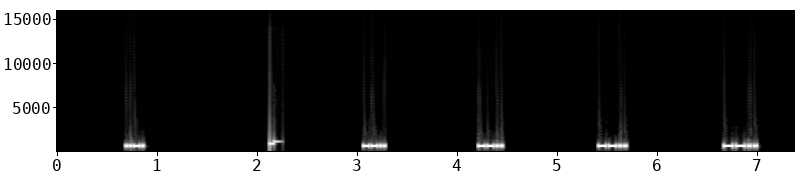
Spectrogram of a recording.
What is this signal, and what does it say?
Morse code, heard as a keyed tone, about 50 wpm, spaced as for 9 wpm, 700 Hz. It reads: F ZZZZ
